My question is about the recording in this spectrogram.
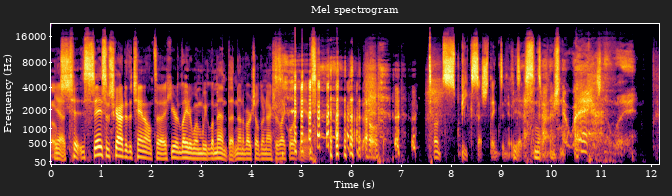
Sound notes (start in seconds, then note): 4.4 laughing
